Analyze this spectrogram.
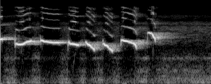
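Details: Oriental magpie-robin (kacer) song aimed at restoring stressed birds to singing: a rapid chain of rich whistled notes with swooping slurs, ending in a higher buzzy flourish that fades to quiet.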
